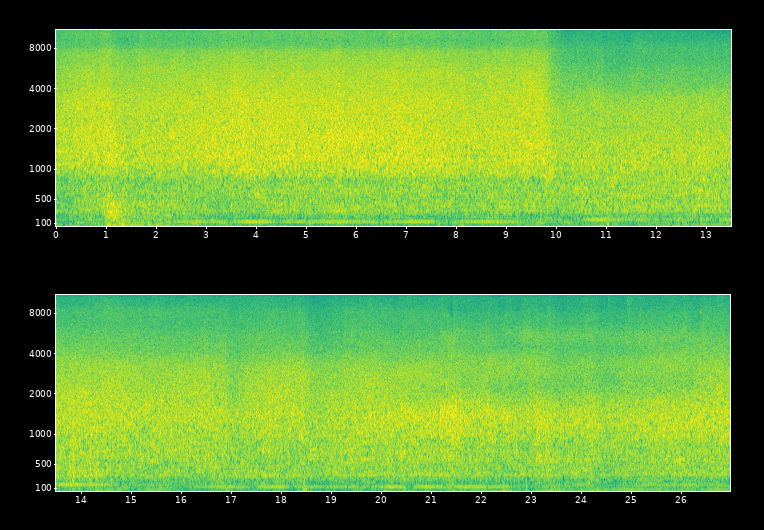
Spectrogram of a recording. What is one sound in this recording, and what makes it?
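Water rushes steadily down a slide tube, echoing in a large hall.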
